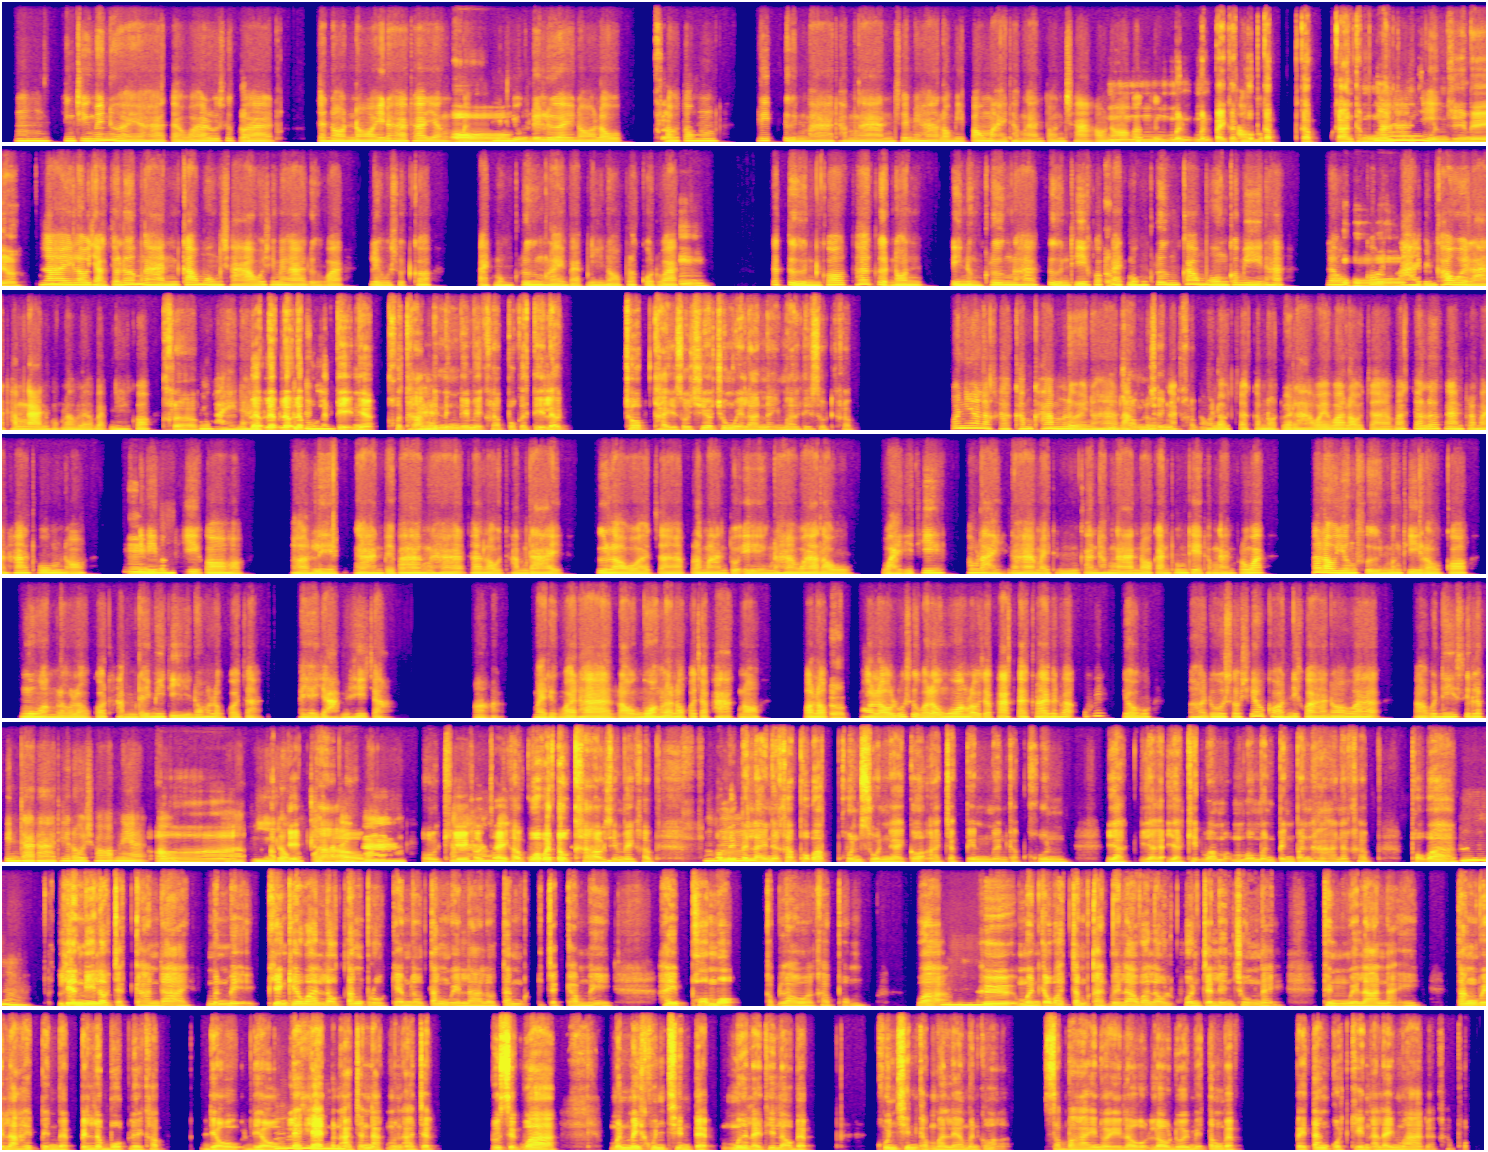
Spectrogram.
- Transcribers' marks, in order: tapping; other background noise; background speech
- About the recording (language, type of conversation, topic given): Thai, advice, คุณเคยพยายามเลิกเล่นโซเชียลตามแผนอย่างไร และทำไมถึงทำไม่สำเร็จ?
